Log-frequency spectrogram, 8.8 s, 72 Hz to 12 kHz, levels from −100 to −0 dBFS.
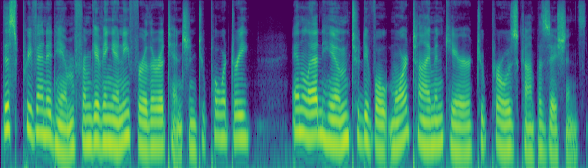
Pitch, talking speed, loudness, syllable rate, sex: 160 Hz, 150 wpm, -19 LUFS, 4.4 syllables/s, female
